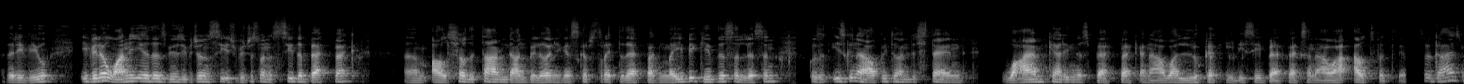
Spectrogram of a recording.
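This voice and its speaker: A man's voice: mid-range voice, a little mellow, muffled recording. A man, slightly nasal from a cold, earnestly explaining his gear to the camera in a casual review. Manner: earnest and explanatory, frequent ums, hand gestures. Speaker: vlog host reviewing gear. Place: small indoor room against a plain wall.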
